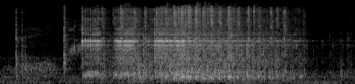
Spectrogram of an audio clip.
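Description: A sewing machine runs a fine edge stitch along a kurta, starting after a couple of brief clicks and whirring steadily at close range for about two seconds before stopping.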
